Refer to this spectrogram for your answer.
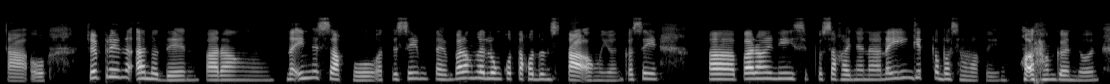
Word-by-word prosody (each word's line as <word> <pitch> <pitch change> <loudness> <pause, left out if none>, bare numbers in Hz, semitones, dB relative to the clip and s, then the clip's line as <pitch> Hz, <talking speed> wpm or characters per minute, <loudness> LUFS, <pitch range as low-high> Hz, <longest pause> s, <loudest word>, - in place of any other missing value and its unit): tao. 175 +1 -4 0.4
Siyempre, 335 +3 +2
na 330 - -5
ano 270 -3 +3
din, 200 +1 -6
parang 205 -1 -2 0.2
nainis 290 +5 -2
ako 190 -7 +1
at 210 - -8
the 245 - -6
same 265 +1 -7
time 235 -2 -4
parang 290 +2 +5
nalungkot 270 -2 -1
ako 250 0 0
do'n 235 0 -7
sa 250 - -7 0.2
taong 190 0 +4
'yon. 185 +2 -14
Kasi, 250 +3 -5 0.6
ah, 240 -1 +7
parang 265 +1 +6
iniisip 265 -2 -9
ko - - -9
sa 245 0 -1
kanya 225 0 -5
na, 225 0 -5
"Naiinggit 300 +4 -3
ka 285 - -4
ba 250 - -3
sa'kin?" 190 -3 -14
Parang 225 0 +4
gano'n. 200 -3 -6
235 Hz, 180 wpm, -21 LUFS, 200-270 Hz, 0.6 s, ah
